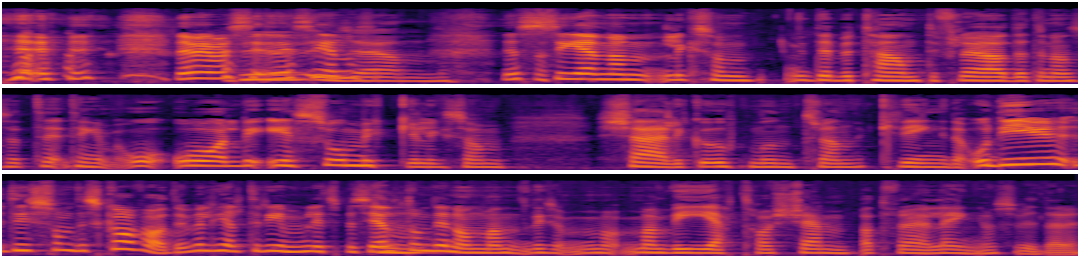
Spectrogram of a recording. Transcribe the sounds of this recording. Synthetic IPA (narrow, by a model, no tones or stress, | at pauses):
nɛːmɛnjɑvɛjaɡseːnjɑːɡsseːnɔnlɪksɔmd̪ɛbɵt̪ʰant̪ɪfløːd̪ət̪ɛnɔnsat̪ʰɛt̪ʰɛŋkəɾmɛ̰ɔʔɔd̪ɛʔæʂɔmʏkːəlɪksɔm | ɕæːɭeːkɔɵpːmɵnt̪ɾankʰɾɪŋːd̪ɛ̰ʔɔd̪ɛːɾjɵd̪ɛːsɔmd̪ɛskavɑːd̪ɛɛvɛlɦeːlt̪ɾɪmlɪt̪spɛsɪɛlt̪ɔmd̪ɛæɳnɔnmanlɪksɔm̰manveːt̪haɾɕɛmpat̪fœɖɛhæːɭɛŋːəɔsɔvḭːd̪a̰ɾə̰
